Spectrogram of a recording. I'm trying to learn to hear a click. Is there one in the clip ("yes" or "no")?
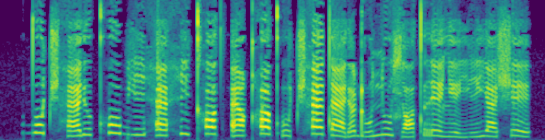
no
